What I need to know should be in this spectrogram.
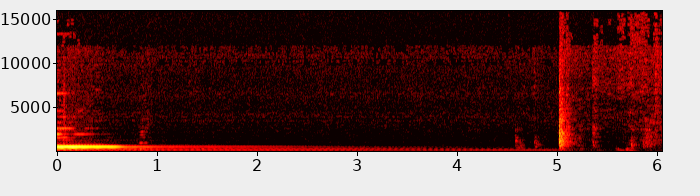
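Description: An electric guitar chord rings out and slowly fades.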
